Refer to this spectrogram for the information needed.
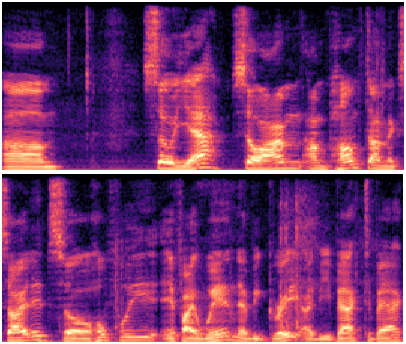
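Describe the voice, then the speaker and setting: The speaker uses a normal speaking voice at a moderate pace with ordinary pitch variation. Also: man, medium pitch for a man. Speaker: podcast host. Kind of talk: casual sports chat. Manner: rambling, filler words.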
